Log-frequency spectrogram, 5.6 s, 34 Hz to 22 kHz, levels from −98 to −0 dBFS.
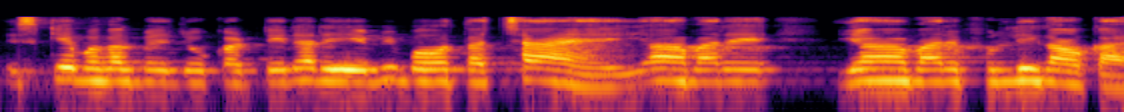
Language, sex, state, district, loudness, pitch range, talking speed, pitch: Hindi, male, Uttar Pradesh, Ghazipur, -15 LUFS, 190-210 Hz, 200 wpm, 200 Hz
